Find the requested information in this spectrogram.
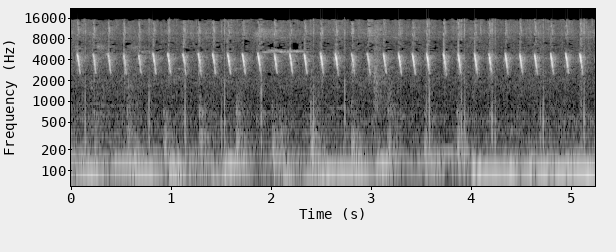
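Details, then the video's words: Lively bar-winged prinia delivering a single sustained song, a rapid run of sharp, high, clipped notes at a steady pace of roughly seven per second, with a low rumbling hum underneath. "Nafas Panjang, Nembak Satu Lagu, Ciblek Sawah Gacor"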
